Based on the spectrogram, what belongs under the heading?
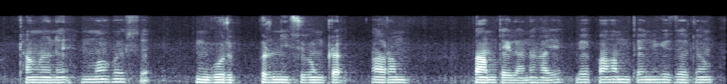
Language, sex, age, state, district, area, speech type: Bodo, male, 30-45, Assam, Kokrajhar, rural, spontaneous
